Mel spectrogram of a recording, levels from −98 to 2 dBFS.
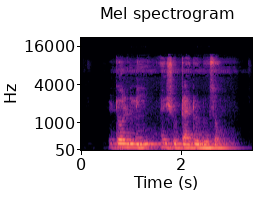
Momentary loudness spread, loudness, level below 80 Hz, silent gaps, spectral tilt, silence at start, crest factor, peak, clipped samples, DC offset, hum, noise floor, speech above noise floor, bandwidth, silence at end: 10 LU; -27 LUFS; -60 dBFS; none; -6 dB/octave; 0.55 s; 16 dB; -12 dBFS; under 0.1%; under 0.1%; none; -80 dBFS; 54 dB; 12 kHz; 0.35 s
